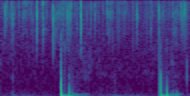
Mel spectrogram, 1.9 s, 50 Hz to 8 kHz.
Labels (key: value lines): label: biophony, double pulse
recorder: SoundTrap 300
